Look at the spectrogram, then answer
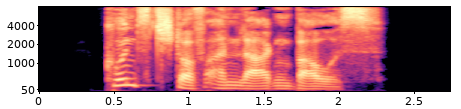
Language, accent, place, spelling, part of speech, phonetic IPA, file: German, Germany, Berlin, Kunststoffanlagenbaus, noun, [ˌkʊnstʃtɔfˈanlaːɡn̩baʊ̯s], De-Kunststoffanlagenbaus.ogg
- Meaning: genitive singular of Kunststoffanlagenbau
